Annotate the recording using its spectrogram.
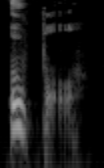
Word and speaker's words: Opal: And this is where a specific tool IDHIN developed comes into focus, Opal, the OpenLink AI layer, pronounced like the gemstone, Opal.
